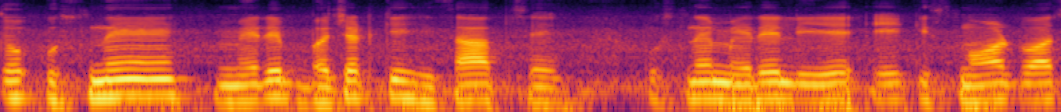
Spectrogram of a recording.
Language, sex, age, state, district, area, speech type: Hindi, male, 45-60, Uttar Pradesh, Lucknow, rural, spontaneous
